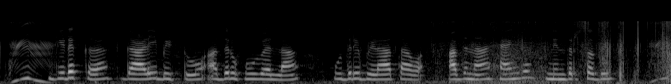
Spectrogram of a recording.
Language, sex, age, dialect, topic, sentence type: Kannada, female, 18-24, Northeastern, agriculture, question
